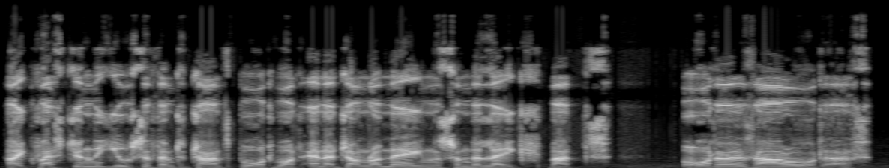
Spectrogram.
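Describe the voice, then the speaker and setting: An actor playing a brisk robot war officer giving emphatic, instructive briefings in a video game audio log. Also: male voice, medium pitch, bright, forceful tone, dry recording, low-quality recording. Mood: disapproving.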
